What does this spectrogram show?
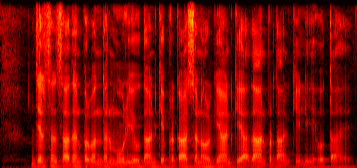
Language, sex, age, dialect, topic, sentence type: Hindi, male, 18-24, Awadhi Bundeli, agriculture, statement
